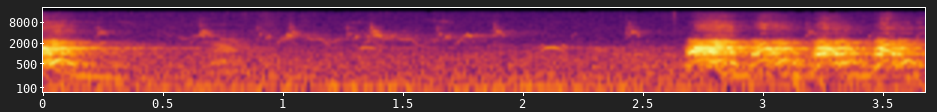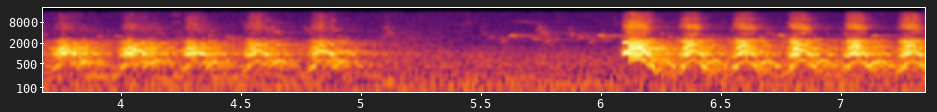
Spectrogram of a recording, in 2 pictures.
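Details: Dog barking as a nuisance: after a quiet start, a steady run of quick, evenly spaced barks for about two seconds, a short pause, then another fast burst of barks.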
